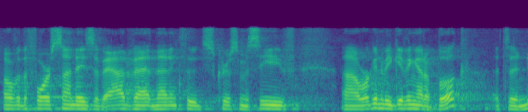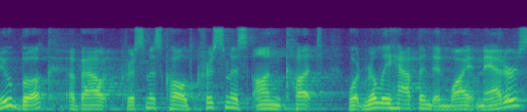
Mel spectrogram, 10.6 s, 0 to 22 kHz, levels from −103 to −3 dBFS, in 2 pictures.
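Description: Gain pumping runs through the whole clip: the gain ducks by around 5 dB under each loud sound, likely from a fast limiter fighting too much input gain, with everything topping out near 8 kHz from the call path.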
